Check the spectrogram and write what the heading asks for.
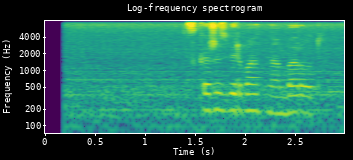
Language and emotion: Russian, neutral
